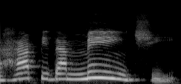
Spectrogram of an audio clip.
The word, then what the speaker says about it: rapidamente: Observe então a palavra rapidamente. Observe que o men é a sílaba mais forte, é a penúltima sílaba.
